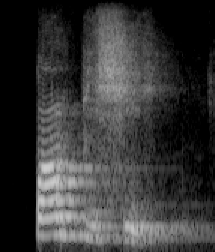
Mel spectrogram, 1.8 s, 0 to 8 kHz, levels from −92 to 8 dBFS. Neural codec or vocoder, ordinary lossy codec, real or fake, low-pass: none; Opus, 24 kbps; real; 7.2 kHz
